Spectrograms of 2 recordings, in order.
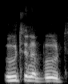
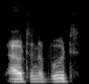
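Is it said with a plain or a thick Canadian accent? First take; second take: thick Canadian; plain. First: It is said in a thick Canadian accent. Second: It is said in a plain accent.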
